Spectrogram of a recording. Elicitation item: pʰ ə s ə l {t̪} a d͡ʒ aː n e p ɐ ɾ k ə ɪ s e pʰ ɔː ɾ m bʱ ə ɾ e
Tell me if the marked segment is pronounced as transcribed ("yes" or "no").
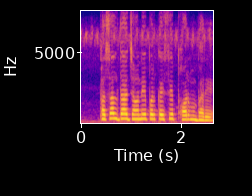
no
